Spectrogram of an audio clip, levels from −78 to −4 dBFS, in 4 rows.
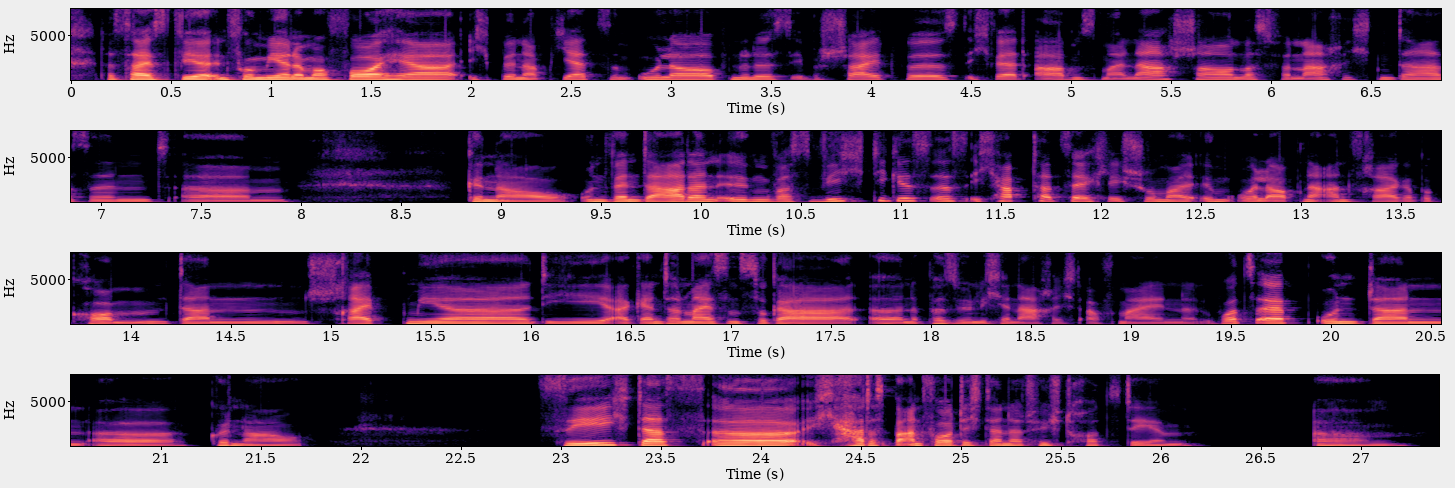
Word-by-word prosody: Das 160 +3 -5
heißt, 165 0 +6
wir 170 -1 +7
informieren 180 +1 +5
immer 170 0 +5
vorher: 190 +1 +6
„Ich 175 -1 -13
bin 170 -1 -3
ab 155 0 -4
jetzt 185 +2 -3
im 175 - -11
Urlaub, 205 0 0
nur 180 -1 -4
dass 175 0 -5
ihr - - -14
Bescheid 185 +4 -3
wisst. 190 -1 -4
Ich 160 0 -14
werde 175 +1 -2
abends 170 0 -3
mal 155 -1 -7
nachschauen, 190 -1 -2
was 175 0 -8
für 170 - -11
Nachrichten 180 +2 -6
da 170 -1 -4
sind.“ 170 0 -8
Ähm, 155 -1 -6 0.9
genau. 150 -3 -1
Und 175 -1 -3
wenn 175 0 +3
da 170 +2 +5
dann 200 -1 +3
irgendwas 185 -2 -3
Wichtiges 260 +5 -4
ist 240 0 -5
ich 210 +4 -10
habe 235 0 +1
tatsächlich 195 -6 -3
schon 185 -1 -6
mal 165 -1 -2
im 180 0 -6
Urlaub 155 -2 -2
'ne 170 - -3
Anfrage 160 -1 -5
bekommen, 165 +1 -4
dann 165 +2 -4
schreibt 170 0 -2
mir 170 -2 +2
die 165 0 -4
Agentin 165 +3 -2
meistens 170 0 -1
sogar, 160 -2 +1
äh, 160 0 -3
'ne 165 - -6
persönliche 165 +1 -7
Nachricht 150 +2 -7
auf - - -11
meine 150 0 -8
WhatsApp 230 +3 +3
und 180 -1 0
dann 160 -1 0
äh, 155 0 -3
genau 145 -4 -4 1.2
sehe 195 +5 +6
ich 245 0 -1
das. 205 -1 +5
Äh, - - 0 0.5
ja, 165 +7 +3
das 190 -2 0
beantworte 180 -2 +3
ich 170 - -4
da 170 - 0
natürlich 165 0 -3
trotzdem, 155 -1 -8 0.6
ähm 150 0 -6
170 Hz, 165 wpm, -25 LUFS, 160-185 Hz, 1.2 s, wir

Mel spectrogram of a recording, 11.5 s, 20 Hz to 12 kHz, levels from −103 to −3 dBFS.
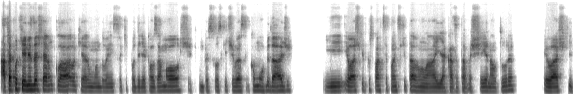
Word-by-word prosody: Até - - +9
porque 145 +2 +5
eles 130 0 +8
deixaram 135 -1 +4
claro 125 0 +3
que 125 -3 -14
era 105 -1 -3
uma 100 0 -5
doença 100 0 -10
que - - -28
poderia 105 -1 -8
causar 105 0 -4
morte 110 +1 -1
com 105 - -11
pessoas 100 +2 -12
que 115 - -19
tivessem 110 0 -5
comorbidade. 115 0 -1 0.6
E 110 +1 -3
eu 115 -2 +3
acho 110 0 -1
que 130 - -14
para 125 - -23
os - - -19
participantes 115 -2 -6
que 115 - -17
estavam 105 -2 -1
lá, 100 0 -1
e 100 0 -1
a 95 - -2
casa - - -5
estava - - -8
cheia 105 0 -4
na 100 - -4
altura, 110 +6 -6 0.6
eu 105 -1 +4
acho 105 0 +1
que 110 -3 -12
110 Hz, 200 wpm, -24 LUFS, 105-115 Hz, 0.6 s, Até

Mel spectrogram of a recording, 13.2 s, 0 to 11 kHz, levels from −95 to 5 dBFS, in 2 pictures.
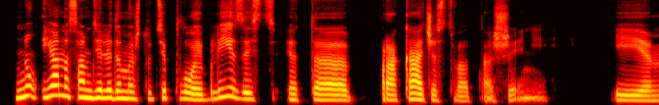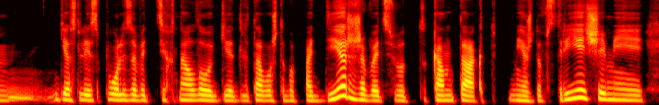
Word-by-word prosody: Ну, 265 +3 +3
я 300 +5 +5
на 295 -2 +1
самом 255 -2 +4
деле 240 0 +4
думаю, 220 -2 +2
что 200 0 -9
тепло 210 -2 -1
и 175 - +3
близость- 205 -1 -2
это 170 -2 +1 0.3
про 170 -3 +1
качество 165 -5 0
отношений. 215 - -9 0.6
И, 160 -2 -1
м, 230 +9 -6
если 175 -2 0
использовать 165 -1 -1
технологии 165 -2 -1
для 150 +1 -10
того, 155 -2 -1
чтобы 155 +1 -7
поддерживать 170 - +3
вот 155 -3 -5 0.2
контакт 160 -3 +2 0.2
между 155 -3 -4
встречами 180 - +2
175 Hz, 125 wpm, -25 LUFS, 155-220 Hz, 0.6 s, я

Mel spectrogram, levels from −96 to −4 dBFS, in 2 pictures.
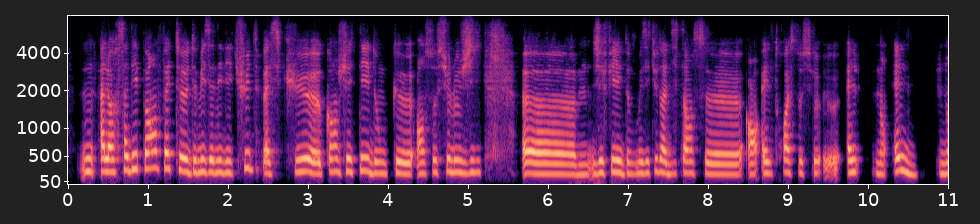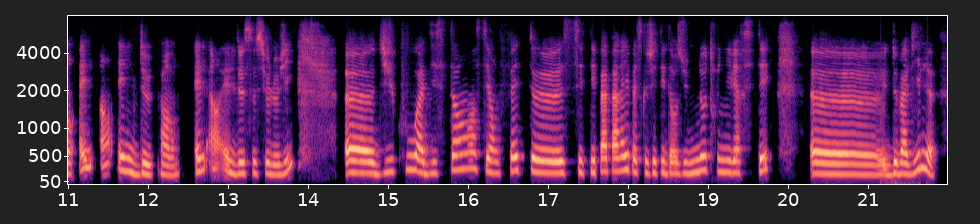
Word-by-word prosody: Mmh, 230 +1 +1
alors 225 -1 +5
ça 250 +2 +2
dépend 275 +2 +2
en 295 - 0
fait, 280 -2 0
heu, 230 -2 +5
de 220 - 0
mes 220 0 0
années 215 0 +3
d'études 260 +7 -4
parce 200 0 -1
que, 220 -3 +2
heu, - - 0
quand 225 +4 -2
j'étais 230 +1 0
donc, 195 -1 -4
heu, 190 -2 +3
en 195 +1 -1
sociologie, 215 0 -3 0.5
hem, 185 -2 +4
j'ai 200 +3 +1
fait 215 +1 +1
donc 195 0 -6
mes 200 +1 -3
études 220 +3 -4
à 205 - +4
distance, 200 +1 -4
heu, 180 -1 0
en 185 0 +1
L3 210 +2 -1
socio 205 0 -6
heu - - -5
L 215 +1 +2 0.2
non, 185 -1 -5
L 225 -5 +2 0.3
non 195 0 -2
L1-L2 190 +3 -1
pardon, 170 -1 -3 0.2
L1-L2 215 -4 -1
sociologie. 195 - -4 0.7
Heu, 205 -2 +7
du 210 +5 -6
coup 260 +3 -2
à 210 - +4
distance 260 +8 -4
et 230 - +4
en 200 -1 -4
fait, 245 +4 0
heu, 205 -2 +4
c'était 215 0 -4
pas 230 0 +2
pareil 235 +2 +2
parce 220 -2 -3
que 205 - -5
j'étais 205 +1 -3
dans - - -1
une 195 +4 -1
autre 250 0 -3
université, 215 - -2 0.5
heu, 185 -2 +3
de 195 +3 +1
ma 195 -1 +3
ville 265 +9 0
210 Hz, 175 wpm, -23 LUFS, 195-225 Hz, 0.7 s, Heu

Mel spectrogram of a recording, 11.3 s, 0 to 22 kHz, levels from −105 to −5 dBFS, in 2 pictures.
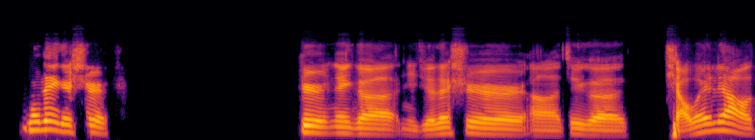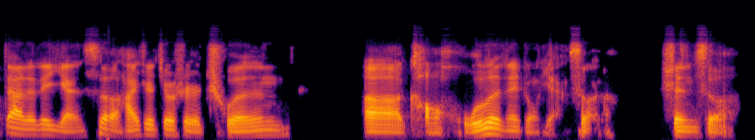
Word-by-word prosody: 那 205 +1 +4
个 170 -1 +4
是 - - +1 1.4
是 155 -3 +5
那 140 -1 +1
个 120 -3 +2
你 105 - -11
觉 110 +2 -1
得 130 +2 +3
是， 120 -5 +1
啊， 100 -1 -2
这 120 +2 -4
个 100 -3 0 0.3
调 - - +4
味 175 - +1
料 185 -9 +3
带 125 - +1
来 115 -1 -4
的 115 0 -2
颜 95 -4 -3
色， - - -2
还 - - -1
是 115 - -3
就 110 0 -2
是 90 -4 -4
纯， 100 +4 -3 0.6
啊， 85 -2 +4
烤 - - -2
糊 - - -2
了 130 0 +4
的 100 -4 -5
那 95 - -2
种 80 - -10
颜 - - -9
色 - - 0
呢？ - - -13 0.4
深 95 -2 0
色。 85 - -3
115 Hz, 200 characters per minute, -27 LUFS, 100-130 Hz, 1.4 s, 是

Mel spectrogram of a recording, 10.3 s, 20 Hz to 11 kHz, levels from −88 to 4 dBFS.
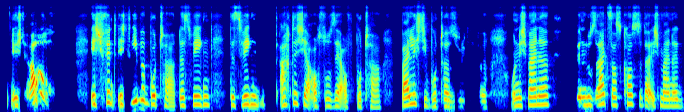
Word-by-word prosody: Ich 445 +1 0
auch. - - +8 0.6
Ich 260 -1 +3
finde 310 -3 +1
ich 260 +2 -1
liebe 365 +3 +3
Butter, 255 -3 0
deswegen 245 +2 0 0.3
deswegen 245 +2 0 0.2
achte 300 - -2
ich 275 - -2
ja - - +2
auch 200 - -1
so 205 - -7
sehr 200 +1 -2
auf - - -8
Butter, 175 -3 -6 0.3
weil 230 +5 +6
ich 280 - -2
die 215 - -5
Butter 195 0 -3
so 375 - -16
liebe. 175 - -13 0.3
Und 205 +3 -2
ich 220 +1 -1
meine, 250 +2 +3 0.4
wenn 230 0 +2
du 240 - +1
sagst, 260 +4 +1
das 230 0 -1
kostet 265 -4 -2
da 210 - +2
ich - - -3
meine 205 -1 -1
235 Hz, 200 wpm, -24 LUFS, 205-265 Hz, 0.6 s, auch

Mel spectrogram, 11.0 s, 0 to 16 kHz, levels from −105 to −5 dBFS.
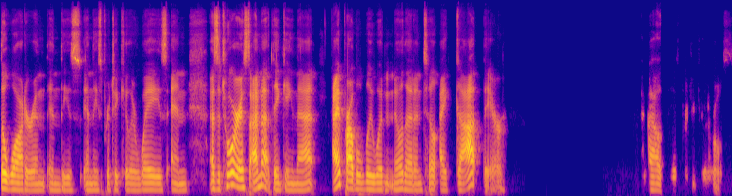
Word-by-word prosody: the 150 - +7
water 125 -4 +1
in 120 0 -7
in 120 -2 -10
these 115 -1 -1
in 125 - -7
these 120 -1 -9
particular 120 -3 -9
ways, 125 0 -3
and 120 -1 -6 0.3
as 145 0 +2
a - - -5
tourist, 170 -2 +6
I'm - - +6
not - - +2
thinking 120 -1 -5
that, 120 +1 -1 0.2
I - - +8
probably 135 -2 +4
wouldn't 130 -1 -4
know 135 +3 -3
that 125 -2 -3
until 120 0 -6
I - - -4
got - - +5
there - - -9 2.1
about 125 -2 -4
those 120 - -13
particular 430 - -22
rules. 460 - -16
125 Hz, 165 wpm, -22 LUFS, 120-135 Hz, 2.1 s, I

